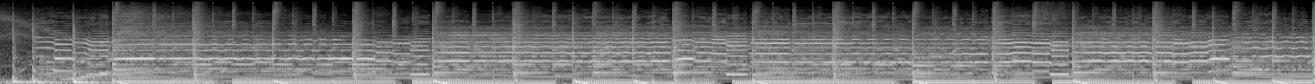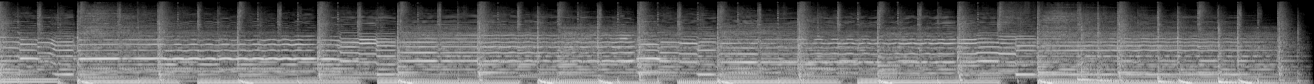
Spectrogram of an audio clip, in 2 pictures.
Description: • Качество: 320, Stereo
спокойные
без слов
скрипка
Спокойный шансон рингтон с мелодией на скрипке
